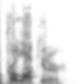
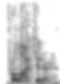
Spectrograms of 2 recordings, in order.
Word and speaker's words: prolocutor: Even, you know, William Twist, as we know, or some people might not know, was like the first, how do you pronounce it? – Oh, prolocutor. – Prolocutor. Thank you.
